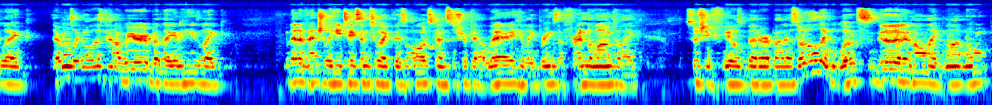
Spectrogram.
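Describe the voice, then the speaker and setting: A man hosting a podcast, recapping a movie in a rambling casual way, full of filler words and quick acted-out quotes. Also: on the low side, dark tone. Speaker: podcast host reviewing a movie. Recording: roomy, distant, dull lo-fi sound.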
